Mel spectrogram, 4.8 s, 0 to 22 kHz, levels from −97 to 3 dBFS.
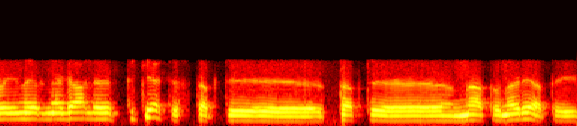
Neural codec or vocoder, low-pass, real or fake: none; 3.6 kHz; real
